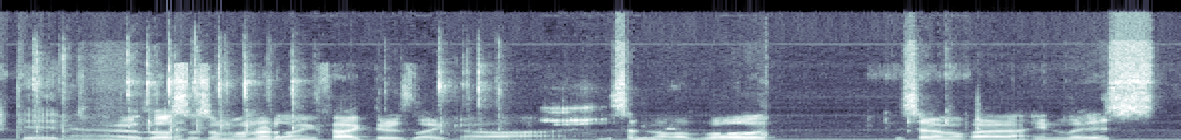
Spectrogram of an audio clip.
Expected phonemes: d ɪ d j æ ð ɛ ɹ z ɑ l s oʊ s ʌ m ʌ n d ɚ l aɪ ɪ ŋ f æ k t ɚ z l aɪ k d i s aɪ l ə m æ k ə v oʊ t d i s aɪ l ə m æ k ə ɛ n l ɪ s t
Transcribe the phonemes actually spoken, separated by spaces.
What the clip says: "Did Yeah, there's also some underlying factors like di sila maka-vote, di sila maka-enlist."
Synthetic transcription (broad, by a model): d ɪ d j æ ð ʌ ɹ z ɑ l s oʊ s ʌ m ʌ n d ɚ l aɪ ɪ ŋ f æ k t ɚ z l aɪ k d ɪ s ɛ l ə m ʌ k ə v oʊ t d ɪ s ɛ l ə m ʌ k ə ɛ n l ɪ s t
